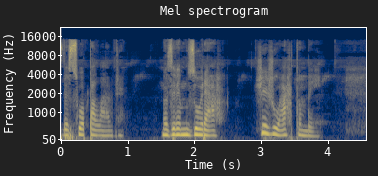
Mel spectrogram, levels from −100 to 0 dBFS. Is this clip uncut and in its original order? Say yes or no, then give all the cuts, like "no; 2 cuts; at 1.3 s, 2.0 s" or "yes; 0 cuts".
yes; 0 cuts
